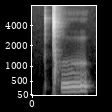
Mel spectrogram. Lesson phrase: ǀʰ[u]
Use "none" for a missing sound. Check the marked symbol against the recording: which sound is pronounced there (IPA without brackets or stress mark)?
ɯ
